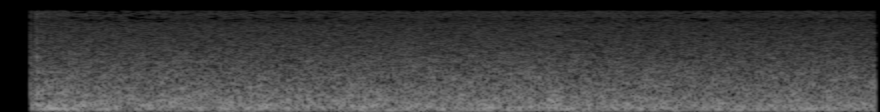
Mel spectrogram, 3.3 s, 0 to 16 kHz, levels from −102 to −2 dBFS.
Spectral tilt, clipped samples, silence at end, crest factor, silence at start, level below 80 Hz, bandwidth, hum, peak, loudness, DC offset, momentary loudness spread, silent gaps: -6 dB/octave; under 0.1%; 0 s; 14 dB; 0.1 s; -58 dBFS; 11.5 kHz; none; -32 dBFS; -47 LUFS; under 0.1%; 2 LU; none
